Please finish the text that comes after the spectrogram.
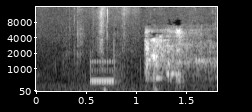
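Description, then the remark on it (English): A short electronic telephone tone sounds once, like a ring on an outgoing call to a man living on the West Coast, followed by a burst of line hiss as the call connects. No one speaks. “It's ringing.”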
